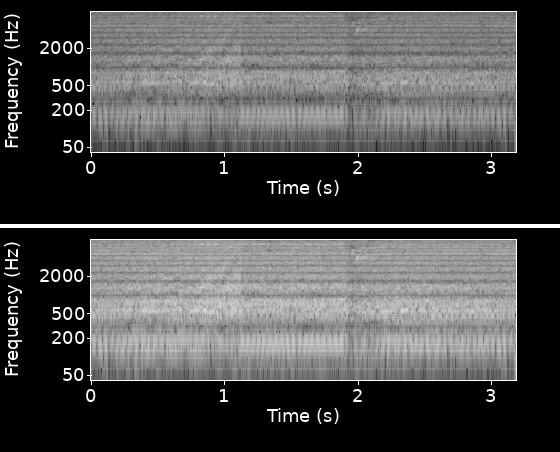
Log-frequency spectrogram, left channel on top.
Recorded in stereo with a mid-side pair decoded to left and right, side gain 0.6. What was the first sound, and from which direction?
A drone, 50° right.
